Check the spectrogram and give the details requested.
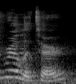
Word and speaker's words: realtor: no such where is realtor the word is re al t Oh arm so it's always pronounced realtor I emphasize the tort to make sure that people know the difference that's the only time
